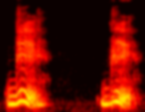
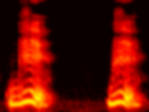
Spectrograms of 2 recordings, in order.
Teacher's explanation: The R sound is a retroflex sound, requiring you to curl the tip of your tongue backwards, and then the vowel sound is a little unusual as well.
